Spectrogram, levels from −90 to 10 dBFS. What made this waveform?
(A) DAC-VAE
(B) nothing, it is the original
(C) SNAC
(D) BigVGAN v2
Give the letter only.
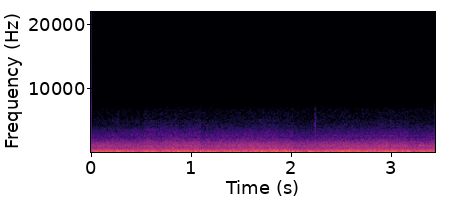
D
